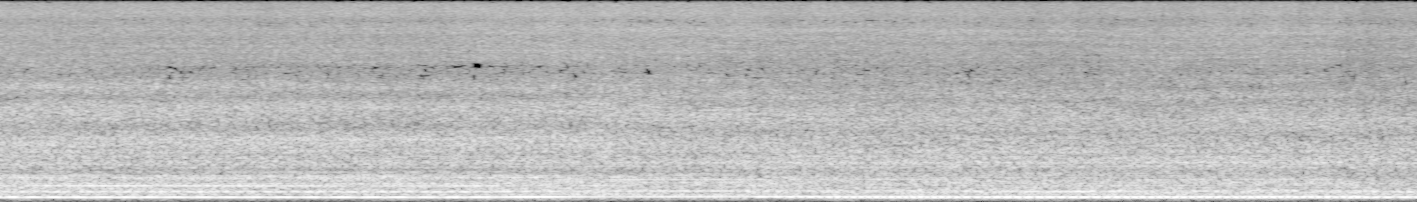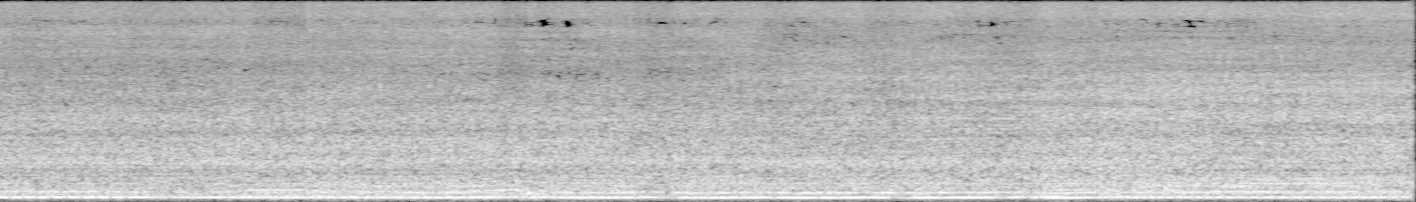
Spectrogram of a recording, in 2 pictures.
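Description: Heavy diesel tractor engine running with a deep, steady drone; about two-thirds of the way through, the note wavers and pulses unevenly.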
